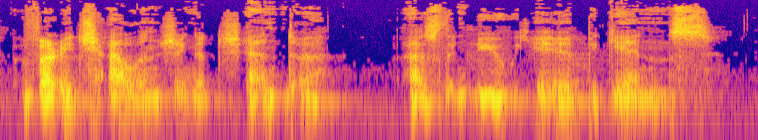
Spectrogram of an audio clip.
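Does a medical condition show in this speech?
Yes: spasmodic dystonia; brain disorder, prior stroke; affected voice, likened to Robert Kennedy Jr.'s voice.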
